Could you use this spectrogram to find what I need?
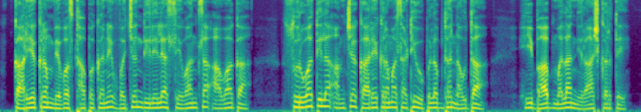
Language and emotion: Marathi, sad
